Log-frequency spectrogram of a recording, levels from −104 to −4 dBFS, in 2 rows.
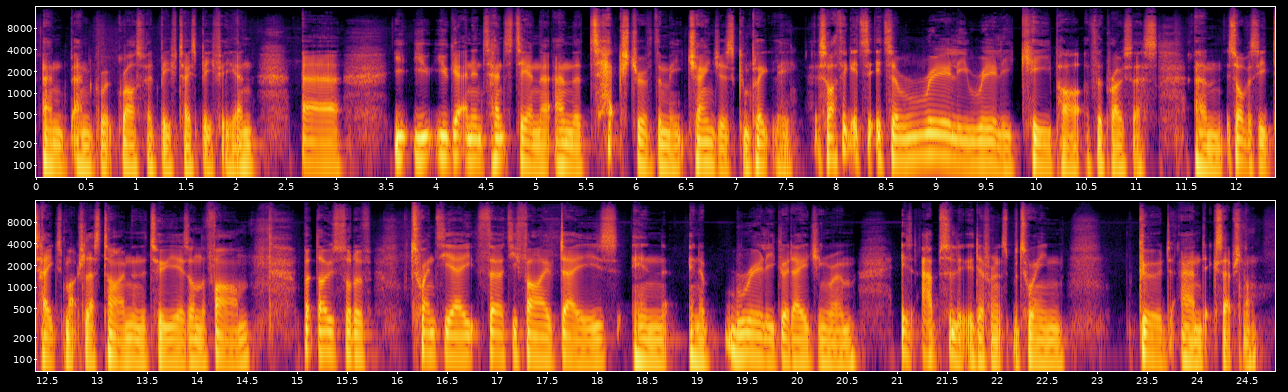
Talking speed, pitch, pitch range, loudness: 180 wpm, 100 Hz, 95-115 Hz, -20 LUFS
